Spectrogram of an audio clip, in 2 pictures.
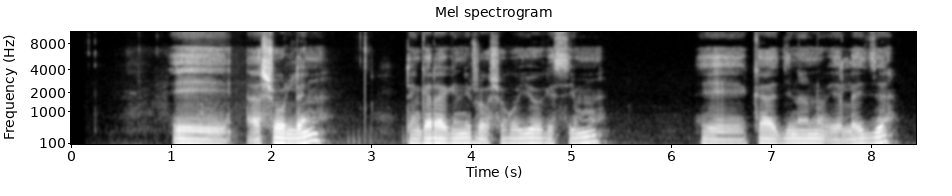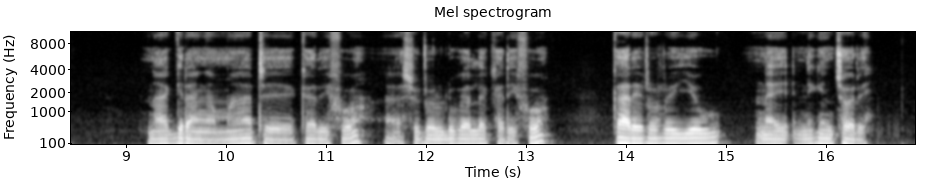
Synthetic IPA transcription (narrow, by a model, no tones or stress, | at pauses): eaʃoleŋ | teŋɡaɾakiniɾoʃokojokesimu | ekad͡ʒinanuʔelad͡ʒa | naɡiɾaŋamatekaɾifoa̰ʃutoldukalekaɾifo | kaɾiɾoɾojew | nikint͡ʃoɾɛ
